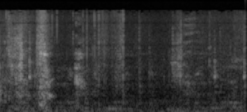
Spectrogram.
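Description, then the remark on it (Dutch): A dog pants in quick breathy bursts and lets out soft whimpers, quiet, with faint background noise throughout. “nee, joh, het is hartstikke akelig hier met al die katten en honden.”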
